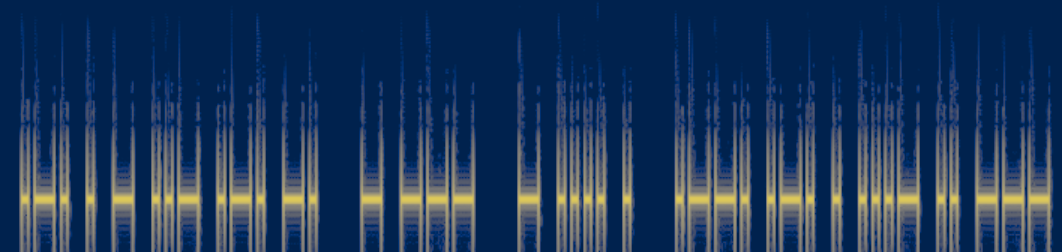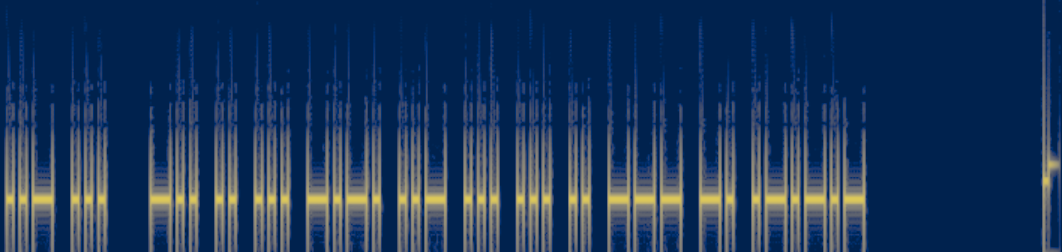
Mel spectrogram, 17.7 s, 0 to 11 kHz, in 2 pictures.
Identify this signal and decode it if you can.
Morse code, heard as a keyed tone, about 22 wpm, 700 Hz. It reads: RETURN TO THE PREVIOUS DISCUSSION.
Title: Sentences from Top 1500 Words 22wpm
